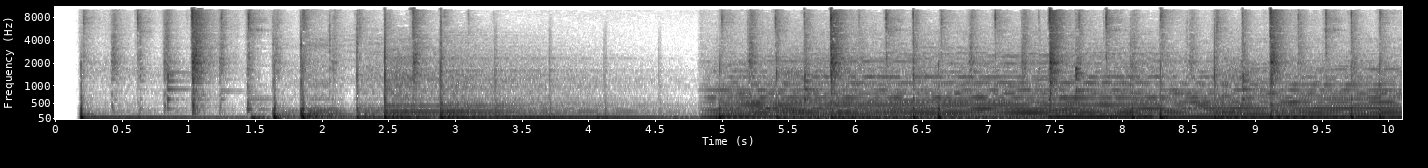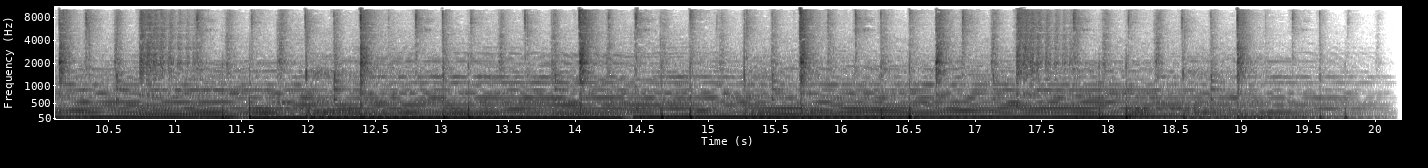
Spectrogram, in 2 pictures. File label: newage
